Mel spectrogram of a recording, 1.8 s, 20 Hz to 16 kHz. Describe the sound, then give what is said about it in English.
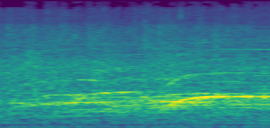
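A large crowd claps steadily and continuously in a worship service, giving a one-minute clap offering to the Lord, a dense wash of applause with faint cheering voices rising through it, sustained at an even level for the whole moment. “Come on, let's give a 1 minute clap offering to the King of Kings and the Lord of Lords, and you shout your victory!”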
